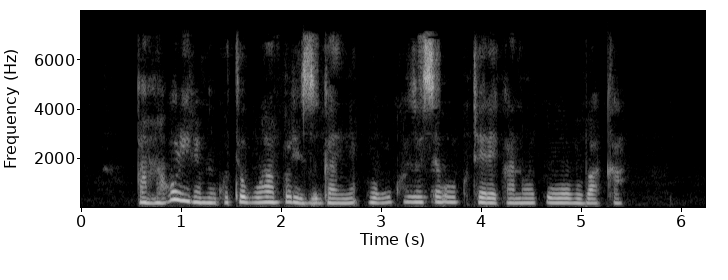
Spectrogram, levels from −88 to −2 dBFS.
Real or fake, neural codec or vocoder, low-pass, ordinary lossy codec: fake; codec, 24 kHz, 3 kbps, HILCodec; 7.2 kHz; AAC, 32 kbps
